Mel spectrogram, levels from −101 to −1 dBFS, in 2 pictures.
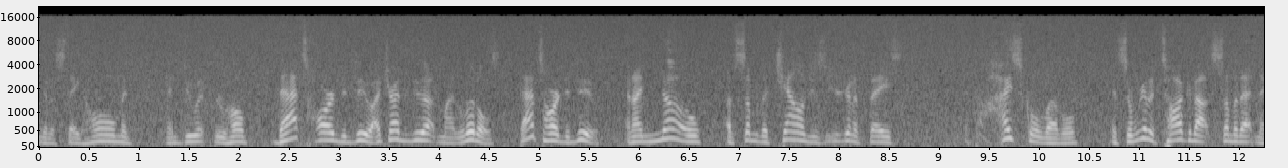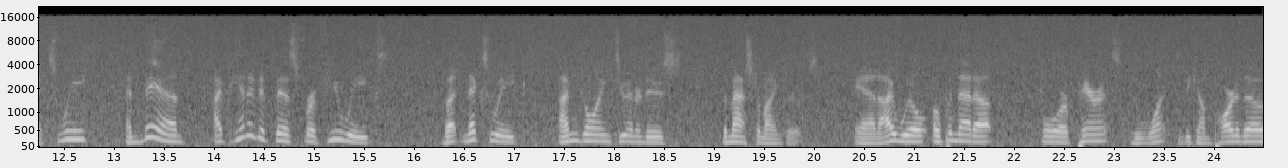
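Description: Nothing technical goes wrong in this speech recording; the only other thing you hear is the room's own background noise, sitting about 13 dB under the speech.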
